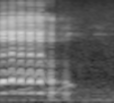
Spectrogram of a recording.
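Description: A young goat gives one quavering bleat, close and fairly loud, with a rapid wobbling tremolo that breaks off abruptly and fades into quiet.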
